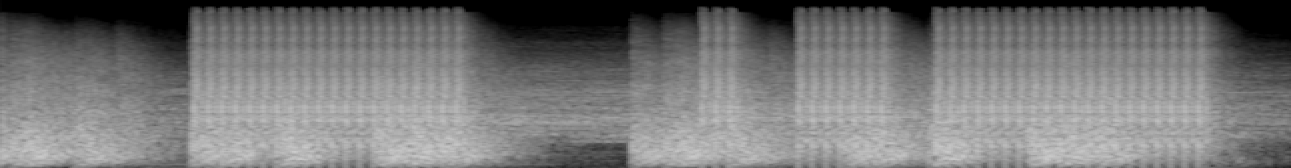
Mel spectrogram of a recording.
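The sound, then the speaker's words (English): Automatic gunfire returning fire: several long, loud bursts of rapid, dense shots with short, quieter lulls between them. “Looks like God sent in another shooter. This fucker definitely uses the loo. Now, return fire like you learned in art class.”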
